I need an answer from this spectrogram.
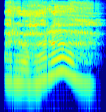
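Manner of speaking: playful put-on anime tease; teasing ara ara. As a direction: croon it with a swooping rise and fall. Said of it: "you want an ara ara?".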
